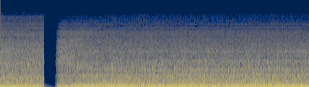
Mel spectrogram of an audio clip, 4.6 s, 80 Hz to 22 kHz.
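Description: A 1966 Ford Mustang Shelby GT350 clone rumbles steadily while cruising down the road, its loud, even engine drone briefly cutting out for a moment before resuming.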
